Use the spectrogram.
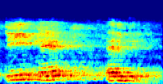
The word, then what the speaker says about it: talk: What if you want to right the spelling of टॉक, the spelling is T-A-L-K, but the sound is talk.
